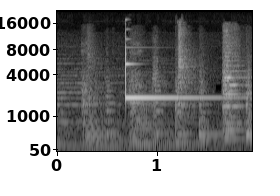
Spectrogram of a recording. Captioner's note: notification dings; gentle dramatic music continues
